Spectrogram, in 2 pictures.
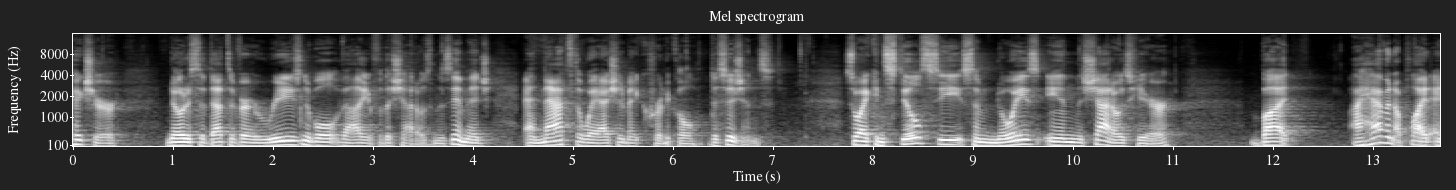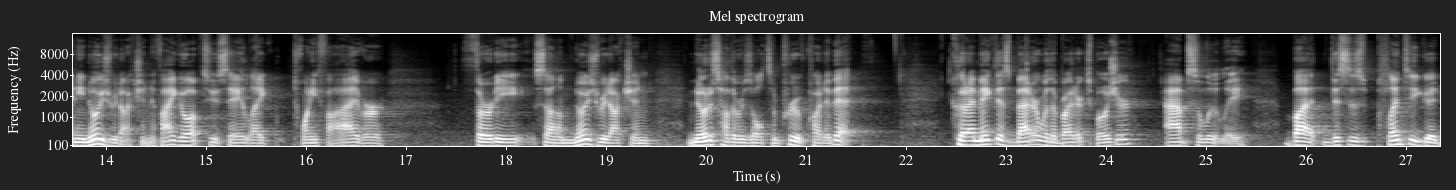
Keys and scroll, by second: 3.3 super+=.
